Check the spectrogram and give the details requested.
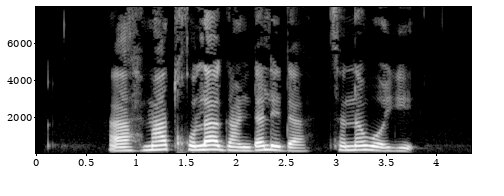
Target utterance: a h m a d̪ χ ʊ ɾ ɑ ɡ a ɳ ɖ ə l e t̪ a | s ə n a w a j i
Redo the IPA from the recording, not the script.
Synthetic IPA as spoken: a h m a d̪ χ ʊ l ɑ ɡ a ɳ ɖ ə l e d̪ a | t͡s ə n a w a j i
